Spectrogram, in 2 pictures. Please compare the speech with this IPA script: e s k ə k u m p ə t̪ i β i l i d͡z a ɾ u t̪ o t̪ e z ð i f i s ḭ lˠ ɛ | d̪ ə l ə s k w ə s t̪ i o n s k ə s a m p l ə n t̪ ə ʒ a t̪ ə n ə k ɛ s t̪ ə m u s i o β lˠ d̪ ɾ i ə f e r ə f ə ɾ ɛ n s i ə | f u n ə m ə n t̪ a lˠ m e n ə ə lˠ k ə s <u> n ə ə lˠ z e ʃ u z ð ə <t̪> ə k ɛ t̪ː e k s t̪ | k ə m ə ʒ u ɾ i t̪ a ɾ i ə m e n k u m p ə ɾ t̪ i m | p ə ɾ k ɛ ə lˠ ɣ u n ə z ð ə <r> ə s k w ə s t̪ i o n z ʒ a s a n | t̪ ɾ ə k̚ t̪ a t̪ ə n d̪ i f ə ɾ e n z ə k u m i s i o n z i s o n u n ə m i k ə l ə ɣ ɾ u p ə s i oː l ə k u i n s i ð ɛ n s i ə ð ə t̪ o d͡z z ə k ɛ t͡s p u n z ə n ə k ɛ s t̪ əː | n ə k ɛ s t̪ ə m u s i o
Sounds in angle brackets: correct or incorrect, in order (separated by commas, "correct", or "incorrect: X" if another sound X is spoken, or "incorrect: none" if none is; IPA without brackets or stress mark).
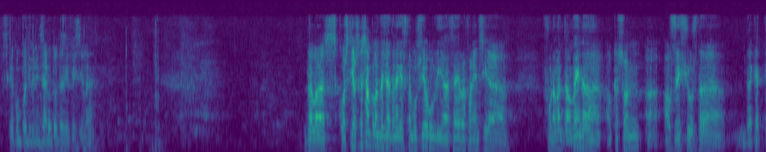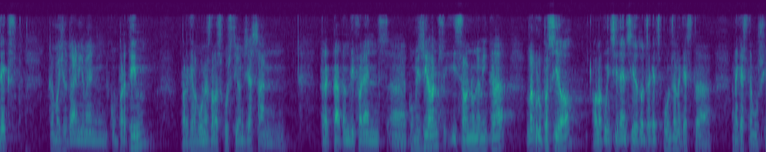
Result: incorrect: o, incorrect: d̪, incorrect: l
